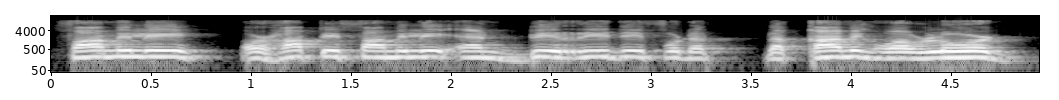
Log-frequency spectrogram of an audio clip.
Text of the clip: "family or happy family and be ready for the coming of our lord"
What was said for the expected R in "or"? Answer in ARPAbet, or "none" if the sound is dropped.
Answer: R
